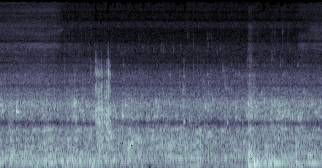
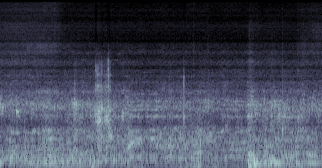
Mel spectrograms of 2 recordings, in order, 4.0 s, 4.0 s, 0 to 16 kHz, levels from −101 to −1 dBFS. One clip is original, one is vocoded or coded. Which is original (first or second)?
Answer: first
